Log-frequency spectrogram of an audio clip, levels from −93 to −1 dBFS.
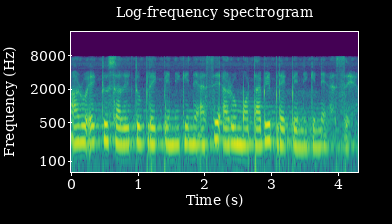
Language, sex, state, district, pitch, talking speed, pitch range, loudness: Nagamese, female, Nagaland, Dimapur, 205 Hz, 210 wpm, 195-215 Hz, -15 LUFS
